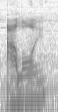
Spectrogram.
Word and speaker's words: Aloy: news on the horizon gets pronounced alloy aloy's Original Adventure Horizon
